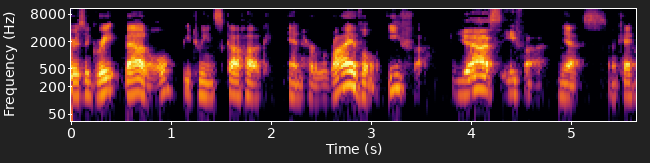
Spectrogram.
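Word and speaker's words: Scáthach: And how do you pronounce her name? Skahak.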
